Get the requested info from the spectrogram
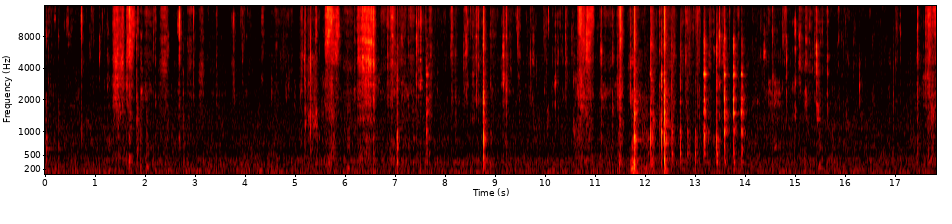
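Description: Tableware handled during a meal: chopsticks and spoons clicking and scraping against bowls and plates in scattered, irregular taps, busiest about twelve seconds in.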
